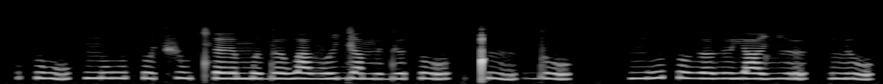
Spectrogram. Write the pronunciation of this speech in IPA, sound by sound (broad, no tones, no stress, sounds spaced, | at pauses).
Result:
θ u | n u θ ʊ t͡ʃ u cʰ ɛ m ə d œ w a v ə ɟ a m ʏ d ʏ θ ʊ | ǃ ɨ | d ʊ | m u θ ʊ ð œ ð ʏ j a ʎ ʏ | lʲ ʊ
